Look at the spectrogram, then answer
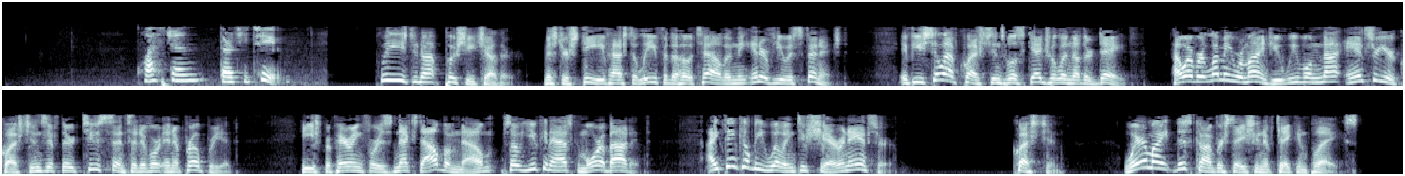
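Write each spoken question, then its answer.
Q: Where might this conversation have taken place?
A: At a press conference (an interview with a singer)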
